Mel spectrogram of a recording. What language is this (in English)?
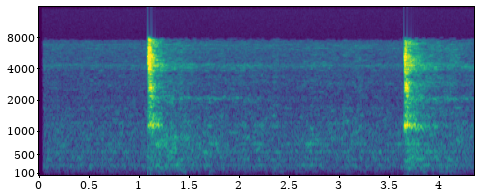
Chinese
